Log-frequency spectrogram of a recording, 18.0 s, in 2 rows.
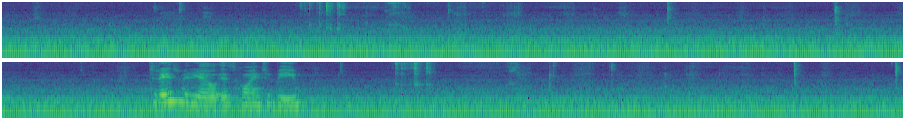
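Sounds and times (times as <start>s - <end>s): steady low hum: 0.0s - 18.0s
celery crunching: 2.8s - 9.1s, 12.4s - 18.0s.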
